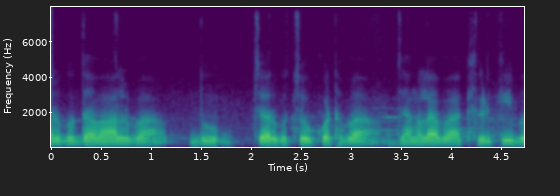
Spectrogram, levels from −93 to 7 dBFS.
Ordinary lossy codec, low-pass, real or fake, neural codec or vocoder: none; none; real; none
